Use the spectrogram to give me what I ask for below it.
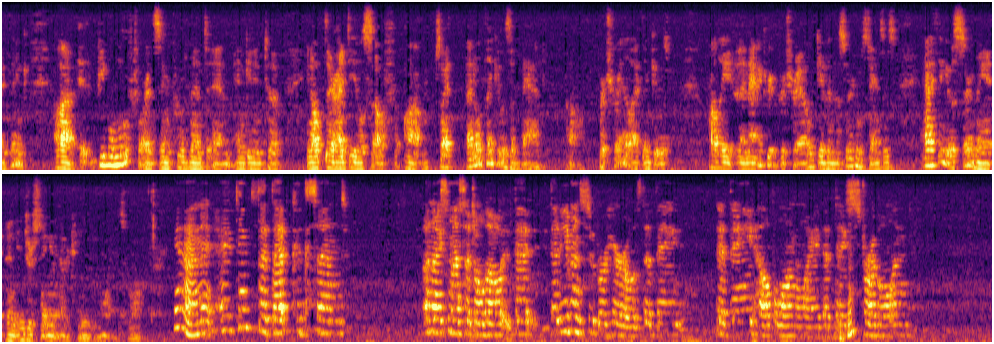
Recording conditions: poor sound quality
